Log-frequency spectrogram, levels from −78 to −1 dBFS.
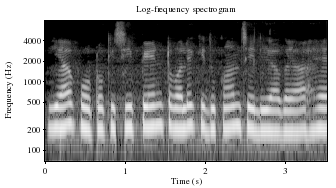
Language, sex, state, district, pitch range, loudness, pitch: Hindi, female, Uttar Pradesh, Shamli, 200-215 Hz, -14 LUFS, 210 Hz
